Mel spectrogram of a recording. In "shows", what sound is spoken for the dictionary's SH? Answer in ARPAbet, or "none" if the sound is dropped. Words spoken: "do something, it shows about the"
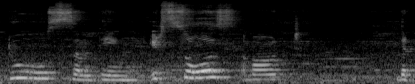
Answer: S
